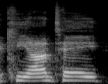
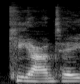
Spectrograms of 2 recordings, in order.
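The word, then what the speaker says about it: Keontay: the second string running back so maybe the keante and if i'm saying that wrong k-e-a-o-n-t-a-y keonte ingram yeah if you're saying it wrong he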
